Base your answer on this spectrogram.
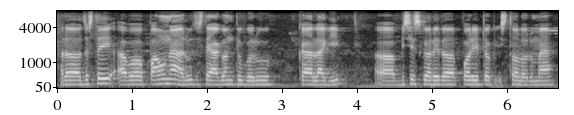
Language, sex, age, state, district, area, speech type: Nepali, male, 18-30, West Bengal, Darjeeling, rural, spontaneous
